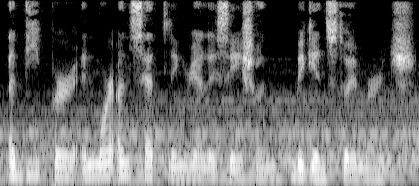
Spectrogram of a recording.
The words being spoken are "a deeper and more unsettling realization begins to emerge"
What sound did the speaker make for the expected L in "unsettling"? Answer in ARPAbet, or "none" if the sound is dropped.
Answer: L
